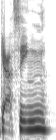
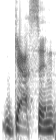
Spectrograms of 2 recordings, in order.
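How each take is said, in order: First: The word ends with an ng sound. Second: The word ends with a plain n sound. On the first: The speaker calls it wrong. "not gassing" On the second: The speaker calls it right. "There's no G in Gassin"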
